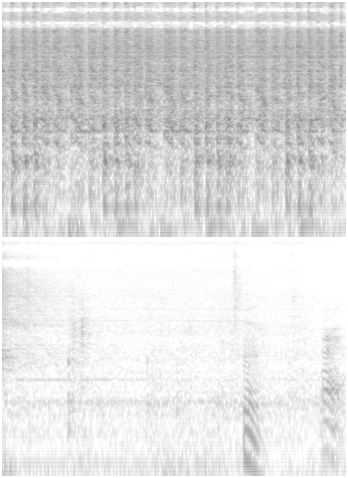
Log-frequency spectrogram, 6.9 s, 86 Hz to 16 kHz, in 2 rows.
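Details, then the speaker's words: LS 5.3 V8 for a Nova swap, base-tuned with HP Tuners and run on the garage floor: steady cranking, about three turns a second, with odd pops and no catch. With the intake manifold pulled, only one injector was firing; another injector set fixed it. "We pull the intake manifold off, crank it with the intake manifold off, and it's firing a single one injector. So that's why it was going bloop, bloop, bloop."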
